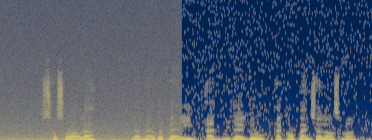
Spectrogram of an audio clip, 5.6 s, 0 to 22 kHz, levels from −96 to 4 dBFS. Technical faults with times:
2.72-5.58 overdone noise removal

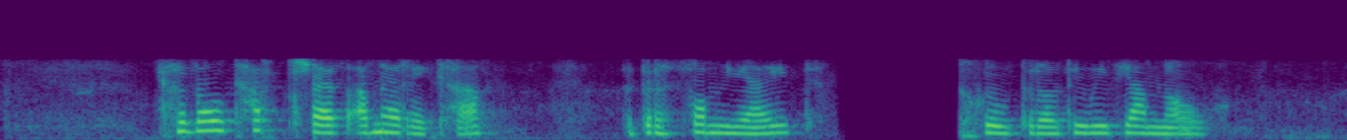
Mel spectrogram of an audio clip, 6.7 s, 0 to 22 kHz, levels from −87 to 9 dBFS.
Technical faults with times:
0.00-6.74 AMR narrowband mobile codec

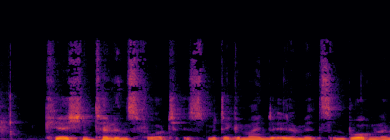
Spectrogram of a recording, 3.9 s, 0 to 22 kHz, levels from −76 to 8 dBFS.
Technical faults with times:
none

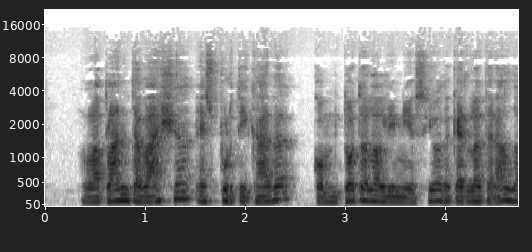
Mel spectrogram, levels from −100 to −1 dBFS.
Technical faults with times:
none

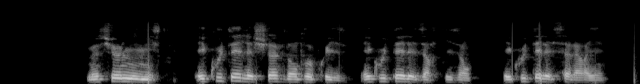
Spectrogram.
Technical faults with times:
none

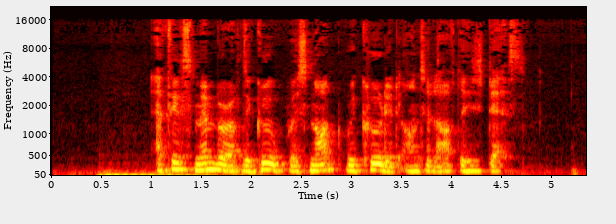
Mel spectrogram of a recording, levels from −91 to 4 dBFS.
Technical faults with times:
none

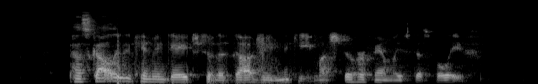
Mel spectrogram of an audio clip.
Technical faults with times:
1.19-5.39 call bitrate drop

